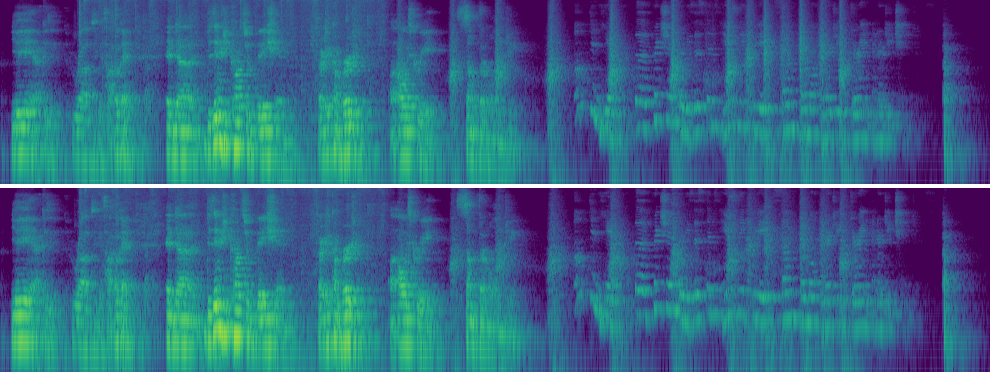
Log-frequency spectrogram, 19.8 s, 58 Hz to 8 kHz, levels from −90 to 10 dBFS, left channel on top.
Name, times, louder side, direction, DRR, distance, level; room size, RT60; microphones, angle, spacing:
voice 1, 0.2-1.1 1.4-5.9 6.4-7.3 7.8-8.6 9.1-10.3 18.9-19.0, right 2 dB, 35° right, -4 dB, 0.4 m, -21 dB
sound 1, 1.5-7.8, left 3 dB, 85° left, 0.8 m, -42 dB
sound 2, 7.9-8.3 8.5-8.7 9.0-9.3 9.9-10.2 10.9-11.3 11.8-11.9 12.1-12.7 13.4-13.7 14.1-17.1, left 5 dB, 50° left, 0.3 m, -37 dB
voice 2, 11.5-15.4 15.6-18.0, equal, 20° right, -3 dB, 0.9 m, -37 dB
3.2 x 2.1 x 3.5 m, 1.0 s
head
